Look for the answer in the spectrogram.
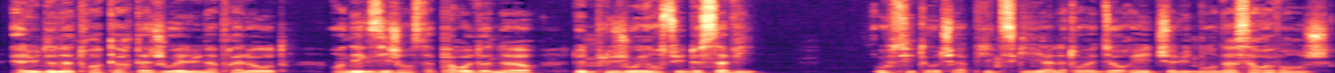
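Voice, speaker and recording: A man narrating a classic novel as an audiobook in a steady, measured storytelling voice. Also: fairly low pitch, slightly rough, no room sound, clean studio sound.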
